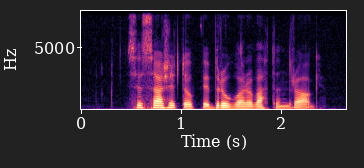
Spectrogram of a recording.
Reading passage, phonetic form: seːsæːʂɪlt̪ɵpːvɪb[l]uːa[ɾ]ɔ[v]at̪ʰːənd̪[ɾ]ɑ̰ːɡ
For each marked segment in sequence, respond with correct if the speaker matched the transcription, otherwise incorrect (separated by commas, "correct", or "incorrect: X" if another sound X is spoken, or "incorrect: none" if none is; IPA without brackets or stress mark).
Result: incorrect: ɾ, correct, correct, correct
